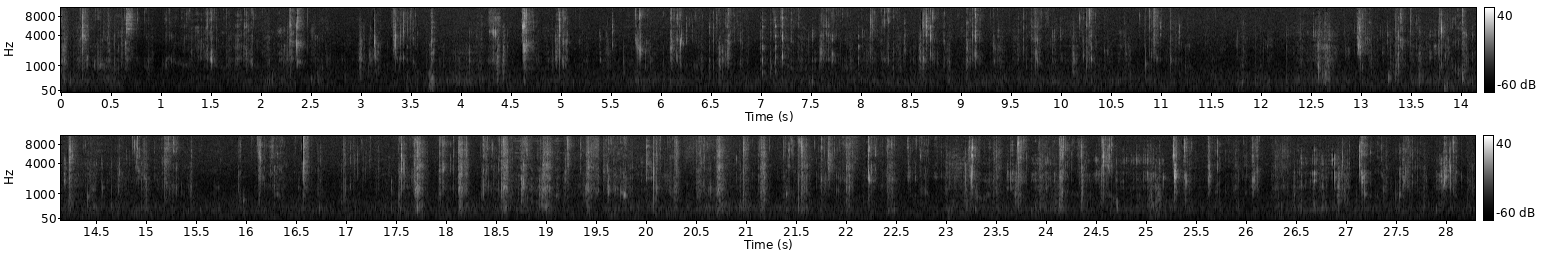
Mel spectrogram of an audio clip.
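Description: Close-miked chewing of crispy battered sweet and sour pork (tangsuyuk): dense crunches with wet mouth clicks.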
